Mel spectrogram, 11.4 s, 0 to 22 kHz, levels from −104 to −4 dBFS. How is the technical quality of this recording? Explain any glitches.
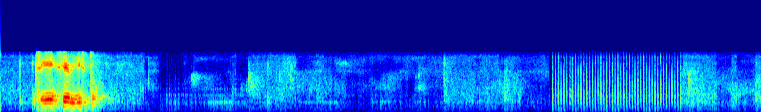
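The recording has noticeable quality problems: coding damage throughout, a long stuck-buffer stutter, and two short dropouts.

The G.729 codec (the G.729A variant) affects the entire clip. The speech is squeezed into a telephone band of roughly 300 Hz to 3.5 kHz and is rebuilt from a vocal tract filter, a pitch predictor and a few pulses per frame, which fits a bitrate of 8 kbit/s. The result is a rough, slightly synthetic timbre. That artificial texture is what separates it from ordinary band-limiting, which would muffle the sound without adding any artificial quality.

A system hang loop runs from 8.28 to 10.21 s. The host stalled while the audio hardware kept replaying the same ring buffer. One 42.7 ms slice repeats exactly, about 45 times, at 23.4 Hz, which fits a 2048-sample buffer. It sounds like a rapid machine-gun stutter. Every repetition is identical, whereas a concealment fault would drift and fade.

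VoIP packet loss concealed by the speech codec occurs twice, at 8.54 s (inside the stutter) and at 10.71 s. Each gap is about 30 ms, consistent with a single lost packet. The decoder extended its last pitch and filter settings while reducing the gain. You hear a brief buzzy or noisy smear that fades, and the speech stays weakened for a short time afterward. The concealed segment decays and changes as it goes, unlike the exact repeats of the hang loop.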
